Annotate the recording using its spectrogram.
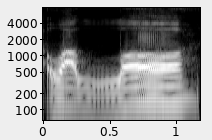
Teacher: Lafaz Allah sebelumnya ada harokat fathah, maka lafaz Allahnya dibaca tebal, dibaca tabkhim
